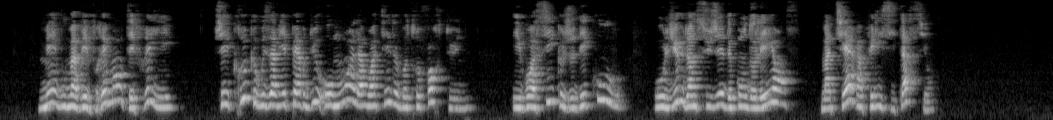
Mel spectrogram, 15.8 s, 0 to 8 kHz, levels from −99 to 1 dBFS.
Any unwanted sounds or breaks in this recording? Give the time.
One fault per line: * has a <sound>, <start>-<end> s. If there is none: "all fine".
all fine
